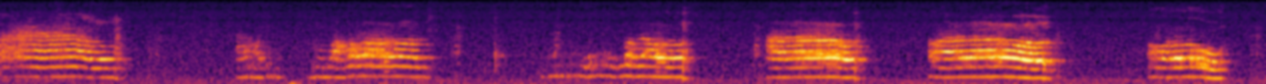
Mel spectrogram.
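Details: With a favourite toy gripped in her mouth, a female cat utters a series of strange muffled yowls, some short and some drawn out, spaced a second or two apart, in a quiet room.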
